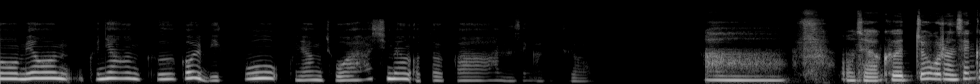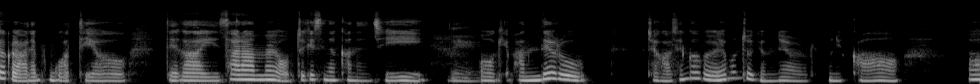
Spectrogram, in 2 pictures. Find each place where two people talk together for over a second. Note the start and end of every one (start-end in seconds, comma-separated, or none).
none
